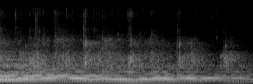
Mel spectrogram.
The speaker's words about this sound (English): Somebody give the Lord a clap offering in the house.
